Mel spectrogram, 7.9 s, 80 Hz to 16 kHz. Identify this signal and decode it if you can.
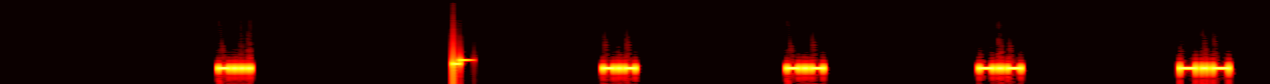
Morse code, heard as a keyed tone, about 46 wpm, spaced as for 9 wpm, 700 Hz. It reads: B KKKK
